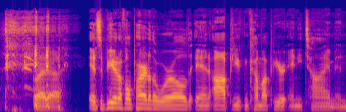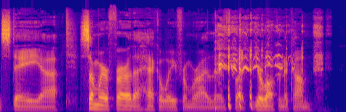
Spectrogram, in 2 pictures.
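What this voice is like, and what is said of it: East Coast Canadian accent. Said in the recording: “I am firmly on the East Coast of Canada ... my accent, I probably sound like a fisher person”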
